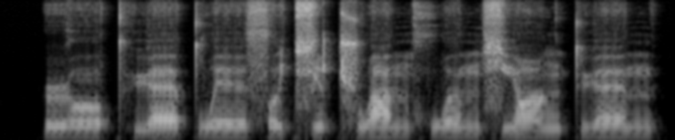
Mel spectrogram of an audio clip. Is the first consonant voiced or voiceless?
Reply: voiced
